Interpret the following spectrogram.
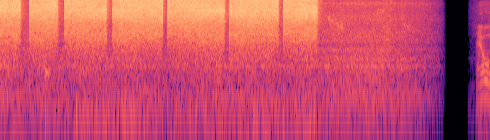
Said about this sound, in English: So advancing about an inch with each spray.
